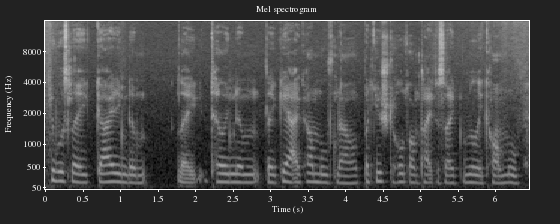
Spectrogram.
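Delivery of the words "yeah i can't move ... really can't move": ordinary delivery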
